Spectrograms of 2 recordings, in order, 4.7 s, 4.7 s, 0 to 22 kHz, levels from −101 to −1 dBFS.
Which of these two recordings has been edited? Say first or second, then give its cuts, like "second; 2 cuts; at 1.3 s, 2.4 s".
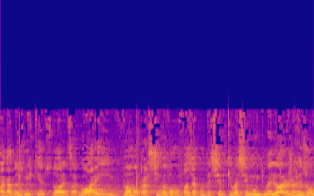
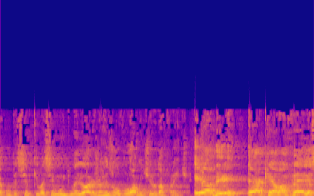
second; 1 cut; at 2.7 s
